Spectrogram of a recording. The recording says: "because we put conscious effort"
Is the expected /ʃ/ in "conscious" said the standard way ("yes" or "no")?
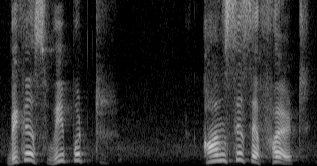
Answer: no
